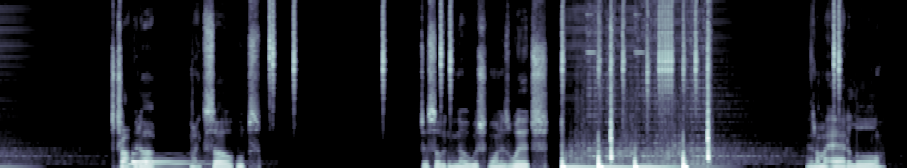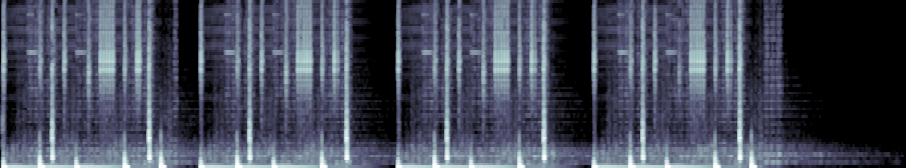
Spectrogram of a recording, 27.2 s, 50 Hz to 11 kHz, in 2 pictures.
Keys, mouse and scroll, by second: 0.8 ctrl+click, 2.2 double click, 3.5 ctrl+z, 3.8 right click, 10.7 space, 11.0 ctrl+click, 12.5 alt+click, 13.7 space, 16.3 space, 16.6 space, 17.3-18.0 shift+scroll down 1, 18.0 right click, 21.9 space, 22.5 space, 25.3 space, 25.7 ctrl+click.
